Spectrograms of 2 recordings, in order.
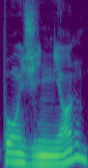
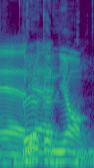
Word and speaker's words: bourguignon: I had beef bourguignon. Bourguignon? How do you say that? Bourguignon? Moff, please help us on that. It's a red wine beef. Bourguignon.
